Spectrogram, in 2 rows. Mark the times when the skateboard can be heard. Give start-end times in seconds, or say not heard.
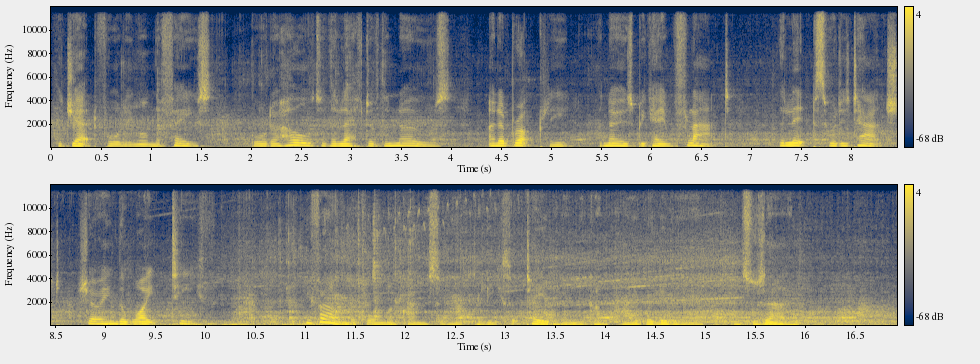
0.0-16.8.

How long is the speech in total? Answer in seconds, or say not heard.
15 s.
